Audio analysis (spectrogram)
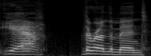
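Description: A man's voice: sits high, slow, sharp tone, clear, resonant tone, no echo, clean studio sound, pitched above the performer's own voice, exaggerated voice. A man voicing a middle-aged male cargo worker in an audiobook story, earnest, surprised and full of questions. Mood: pained, rueful.

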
